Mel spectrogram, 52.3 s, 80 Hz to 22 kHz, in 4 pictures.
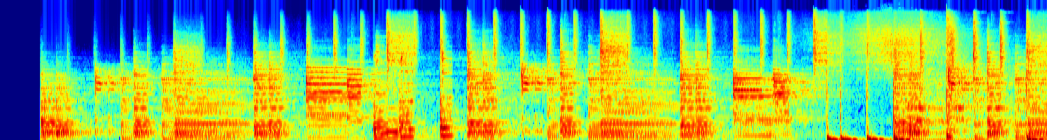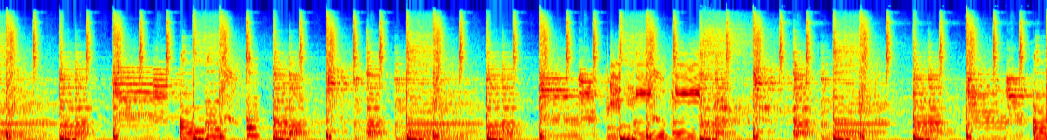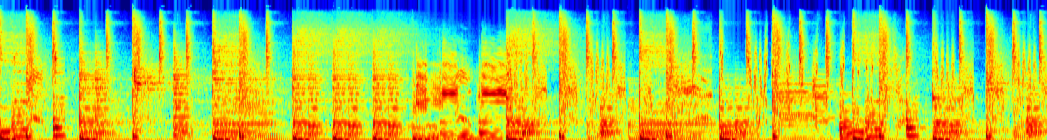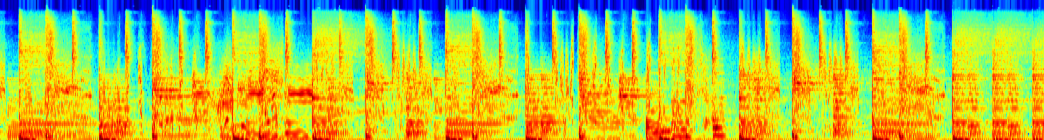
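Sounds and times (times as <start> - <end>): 
relaxing lo-fi hip hop music: 0.5 - 52.3.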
